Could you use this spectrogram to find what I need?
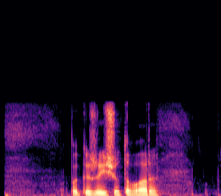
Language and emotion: Russian, neutral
